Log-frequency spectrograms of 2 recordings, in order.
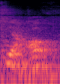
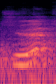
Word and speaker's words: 角: 我們一起看一下這個字有時候可以讀角，有時候可以讀絕。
